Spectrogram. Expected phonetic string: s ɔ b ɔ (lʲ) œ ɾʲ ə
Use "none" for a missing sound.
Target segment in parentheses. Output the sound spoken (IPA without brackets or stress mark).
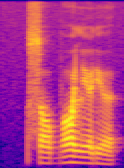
lʲ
